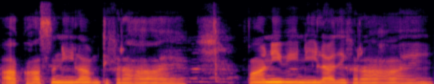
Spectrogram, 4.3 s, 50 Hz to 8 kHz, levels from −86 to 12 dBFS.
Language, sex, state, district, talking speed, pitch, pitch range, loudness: Hindi, male, Madhya Pradesh, Katni, 150 wpm, 125 Hz, 120-135 Hz, -18 LUFS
